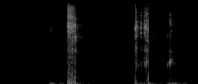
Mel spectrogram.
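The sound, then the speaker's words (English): Opening a can of Waterloo pineapple sparkling water: two short crackling bursts, each with a brief fizzy hiss trailing off, separated by a short gap of quiet. “before I start, though, I'm going to crack open a Waterloo sparkling water in pineapple.”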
